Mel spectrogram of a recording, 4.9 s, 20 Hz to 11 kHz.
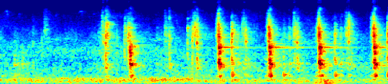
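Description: A run of sharp metallic clicks and clinks, irregular, about two or three a second, getting louder from about a second in. They come from metal hardware being worked on the LS1 engine as it hangs from a shop-crane engine hoist during removal.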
